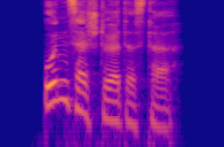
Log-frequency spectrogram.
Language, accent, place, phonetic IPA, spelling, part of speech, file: German, Germany, Berlin, [ˈʊnt͡sɛɐ̯ˌʃtøːɐ̯təstɐ], unzerstörtester, adjective, De-unzerstörtester.ogg
- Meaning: inflection of unzerstört: 1. strong/mixed nominative masculine singular superlative degree 2. strong genitive/dative feminine singular superlative degree 3. strong genitive plural superlative degree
